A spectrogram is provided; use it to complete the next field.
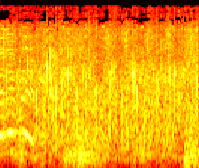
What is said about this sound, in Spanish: Y esta revira culmina con, con los aplausos.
